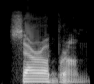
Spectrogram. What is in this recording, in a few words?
"cerebrum", American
